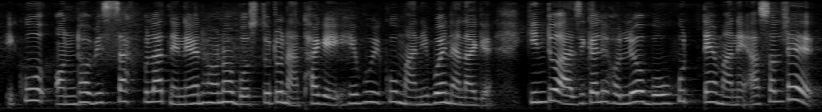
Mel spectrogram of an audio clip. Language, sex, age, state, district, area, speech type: Assamese, female, 18-30, Assam, Charaideo, rural, spontaneous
